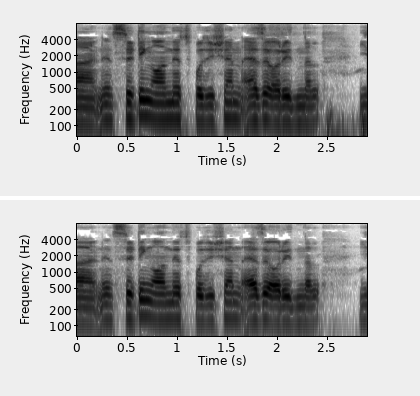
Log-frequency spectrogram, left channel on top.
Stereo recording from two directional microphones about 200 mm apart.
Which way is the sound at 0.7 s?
55° left (ahead or behind).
